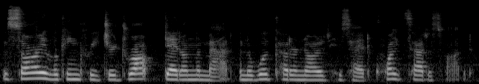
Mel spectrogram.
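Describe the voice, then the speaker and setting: A woman's voice: a little high, fairly even intonation, brisk, a little mellow. A woman storyteller reading a children's bedtime story aloud with expression.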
